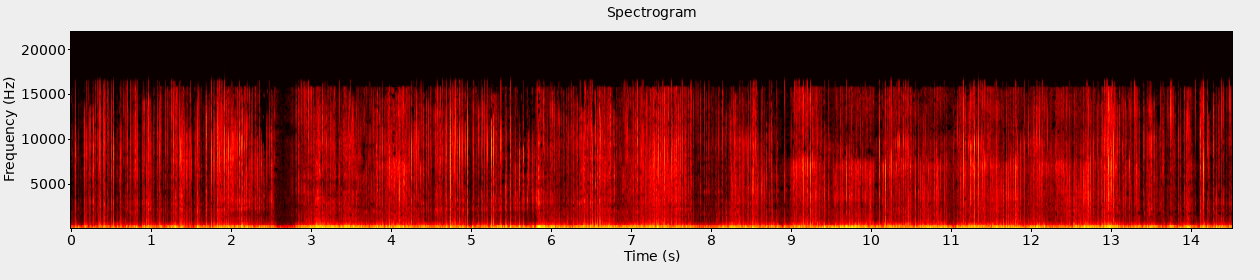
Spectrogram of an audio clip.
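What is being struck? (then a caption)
Metal wire mesh microphone grille. Long nails of both hands grip around a hollow, rounded metal wire mesh microphone head and scratch it continuously. The result is a dense, low, rumbling scrape with constant fine crackle, briefly dropping out for a moment near the start before resuming steadily.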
